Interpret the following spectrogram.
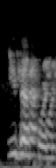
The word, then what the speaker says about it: Idavoll: So our first speaker is going to be Alina Aseeva from Idavoll network. Do I pronounce this right, Alina? Idavoll network, yeah, more or less. Not French variant, but Scandinavian.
